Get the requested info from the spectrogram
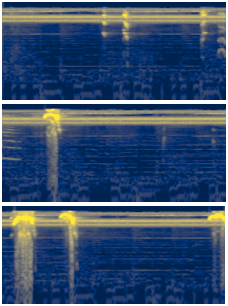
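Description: A baby monkey giving short, loud, high-pitched squeals: four calls, the first about four seconds in, two close together past the middle and one near the end, with a few fainter chirps before them. A steady high insect drone runs underneath.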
